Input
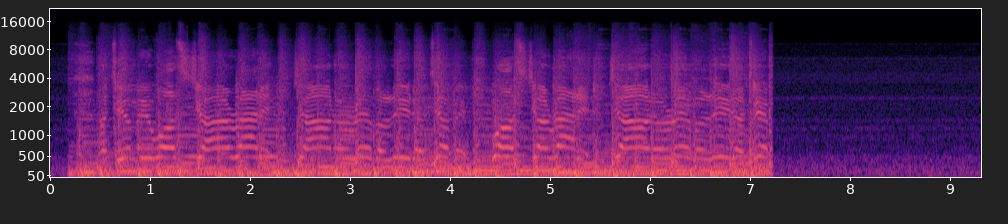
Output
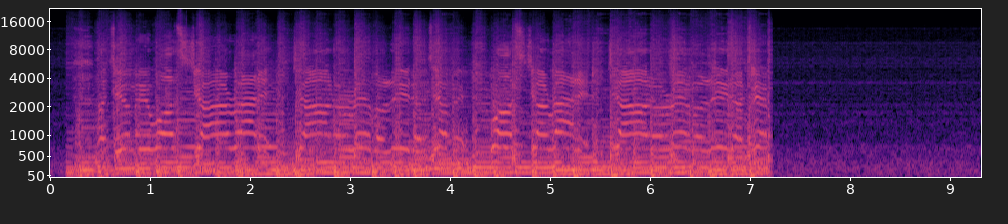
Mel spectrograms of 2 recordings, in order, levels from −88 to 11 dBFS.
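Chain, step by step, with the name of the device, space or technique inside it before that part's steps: chipmunk voice (pitch shift +6.5 st); trim +1.5 dB

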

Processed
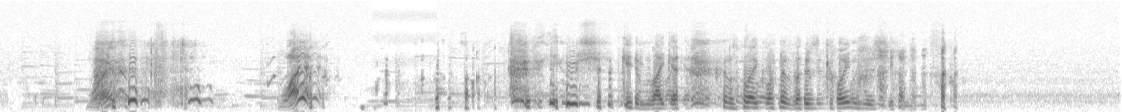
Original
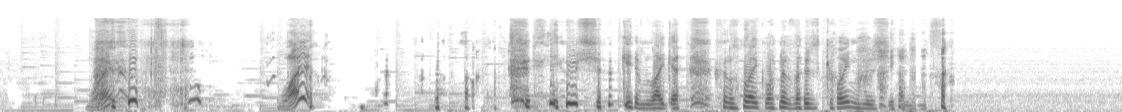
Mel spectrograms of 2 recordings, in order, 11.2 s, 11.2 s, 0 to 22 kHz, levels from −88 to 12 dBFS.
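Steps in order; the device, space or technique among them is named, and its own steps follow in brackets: tape answering machine (band-pass 370–3400 Hz; saturation -18 dBFS, distortion -23 dB; wow and flutter; white noise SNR 28 dB); 3.73–4.38 s: rippled EQ curve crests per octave 0.83, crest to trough 9 dB; delay 123 ms -15 dB

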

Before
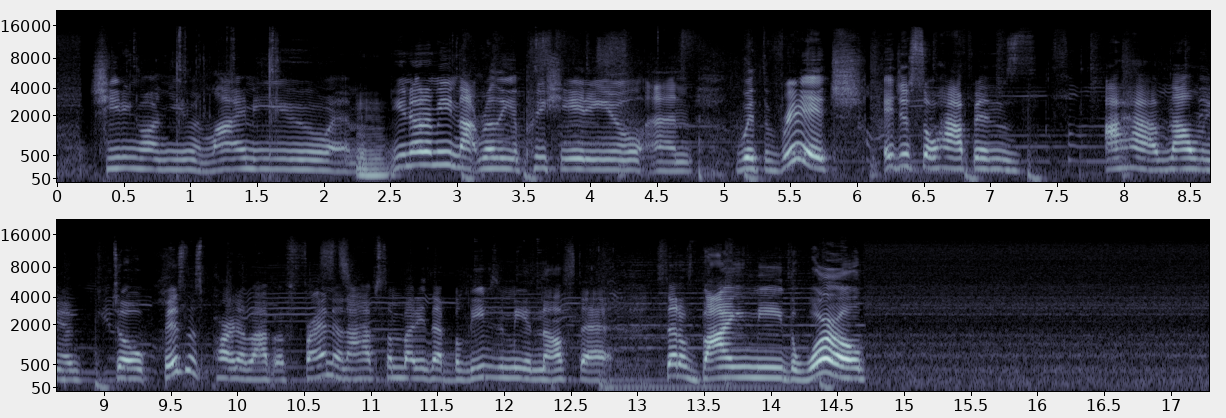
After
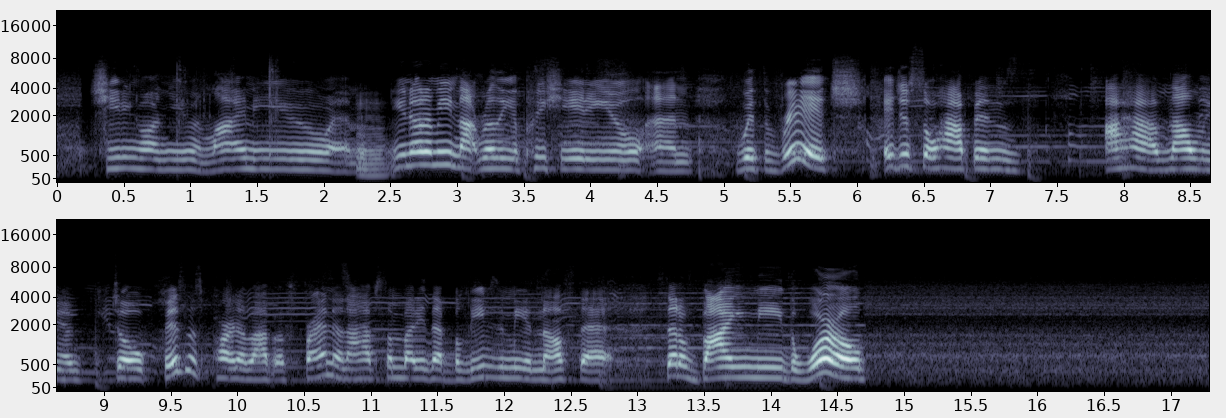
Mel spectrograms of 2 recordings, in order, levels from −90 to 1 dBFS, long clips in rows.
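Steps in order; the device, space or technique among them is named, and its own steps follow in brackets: phone earpiece (cabinet simulation 400–4500 Hz, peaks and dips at 410 Hz -4 dB, 620 Hz +4 dB, 2.3 kHz -9 dB); trim +4 dB

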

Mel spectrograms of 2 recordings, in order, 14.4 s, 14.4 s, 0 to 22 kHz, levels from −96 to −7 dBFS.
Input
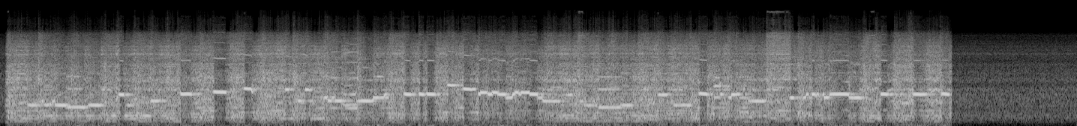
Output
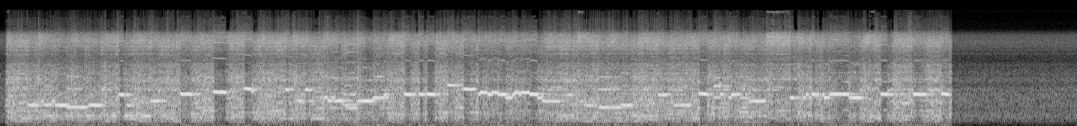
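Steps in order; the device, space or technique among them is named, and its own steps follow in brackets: over-bright horn tweeter (resonant high shelf 4.6 kHz +9 dB, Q 3; peak limiter -20 dBFS, peak gain reduction 8.5 dB); trim +8 dB

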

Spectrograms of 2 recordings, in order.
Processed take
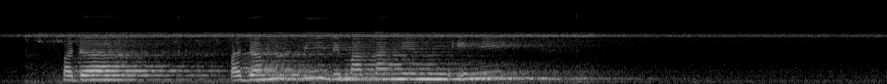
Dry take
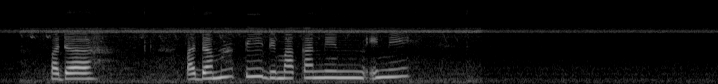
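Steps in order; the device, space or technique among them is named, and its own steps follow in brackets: slowed and reverbed (tape speed -19%; reverberation RT60 3.1 s, pre-delay 76 ms, DRR 3.5 dB)

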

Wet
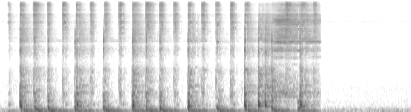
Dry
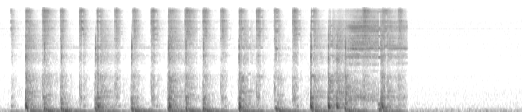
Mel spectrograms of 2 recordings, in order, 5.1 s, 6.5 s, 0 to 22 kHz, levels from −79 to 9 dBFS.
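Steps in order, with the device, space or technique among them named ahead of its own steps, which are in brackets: nightcore (tape speed +27%)

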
